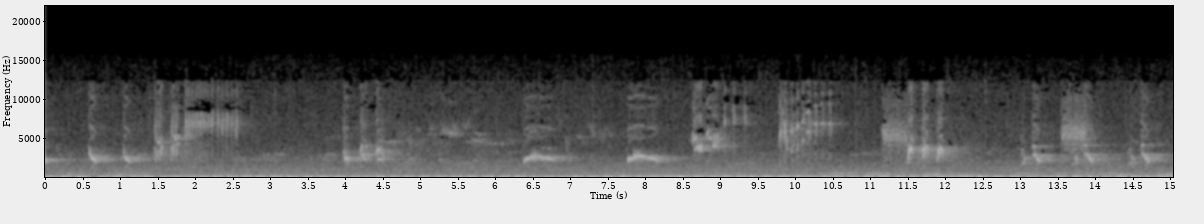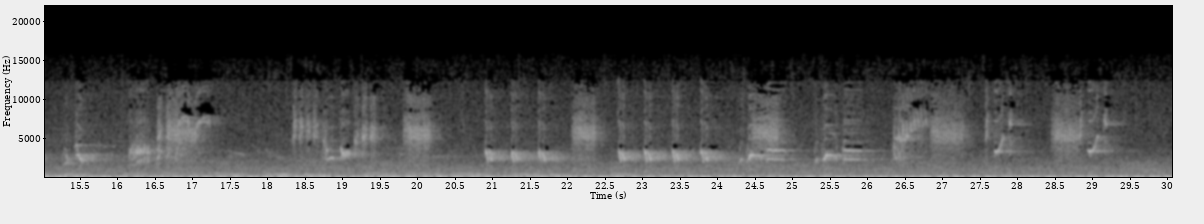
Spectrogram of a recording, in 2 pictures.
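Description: Several birds chirping and singing in short bursts and trills throughout. A lower, wavering call repeats many times through the middle, over a faint steady background hiss.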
